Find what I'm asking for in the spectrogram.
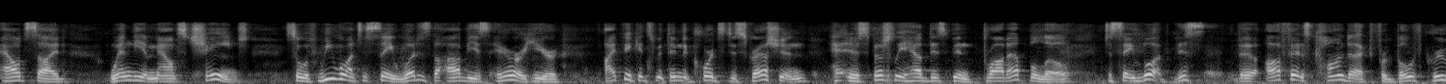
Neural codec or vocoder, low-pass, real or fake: codec, 24 kHz, 1.2 kbps, DualCodec; 7.2 kHz; fake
